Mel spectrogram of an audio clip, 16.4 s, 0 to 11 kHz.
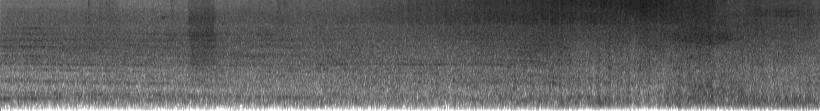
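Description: Steam locomotive 3642 approaching and passing close, with wheels clattering on the rails, over a steady whine from an electric suburban train alongside. A loud hiss of steam builds from about ten seconds in as the engine draws level.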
